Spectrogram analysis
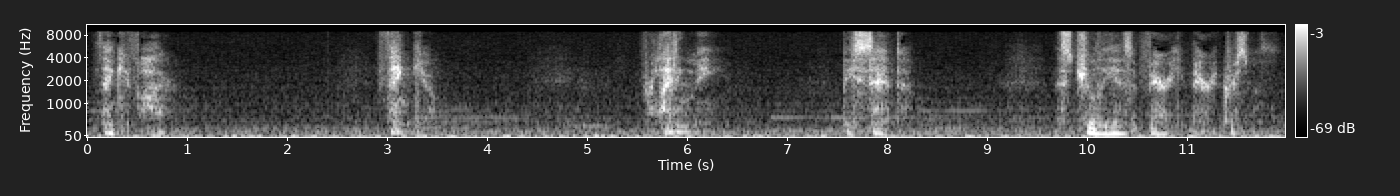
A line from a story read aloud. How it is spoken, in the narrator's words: he humbly whispered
